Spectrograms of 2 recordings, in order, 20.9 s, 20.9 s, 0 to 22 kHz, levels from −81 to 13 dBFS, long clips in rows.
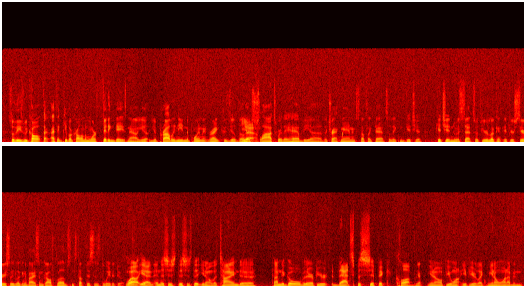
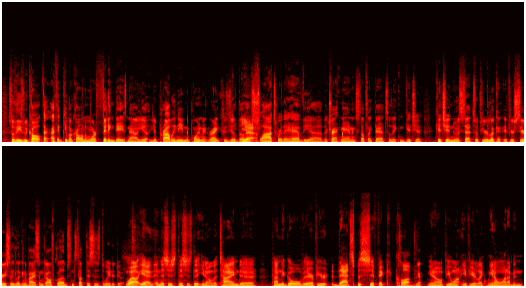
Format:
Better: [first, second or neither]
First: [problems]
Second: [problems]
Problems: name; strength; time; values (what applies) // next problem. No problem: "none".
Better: second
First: hiss; noticeable; throughout; 20 dB below the speech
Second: none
